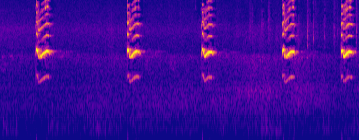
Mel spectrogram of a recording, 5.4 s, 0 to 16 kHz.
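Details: Jackson, New Jersey, 2008: a female killdeer defending her eggs gives five sharp, high, downslurred cries about every 1.2 seconds over a soft hiss of background noise.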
